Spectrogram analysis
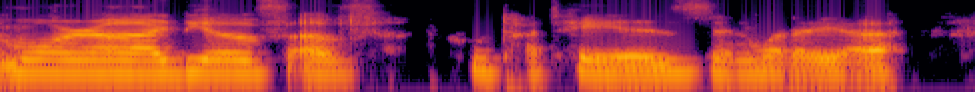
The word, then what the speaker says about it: Taté: with my name is Tate part one that's weird say it one more time I thought you said Katie is it short for Tatiana tater tot rhymes with latte but you're like really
